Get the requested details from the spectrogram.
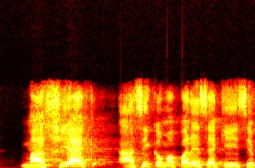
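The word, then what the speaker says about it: מָשִׁיחַ: la palabra para Mesías en hebreo se pronuncia masia así como aparece aquí se pronuncia masia que es Mesías primero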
